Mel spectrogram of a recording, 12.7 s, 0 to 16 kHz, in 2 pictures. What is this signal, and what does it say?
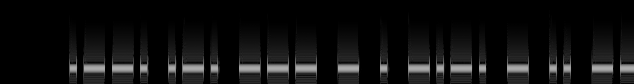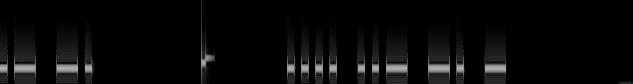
Morse code, heard as a keyed tone, about 17 wpm, 700 Hz. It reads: PROTECTION HUNT
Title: Sentences from Top 1600 Words - New Word Drill Alt - 17wpm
